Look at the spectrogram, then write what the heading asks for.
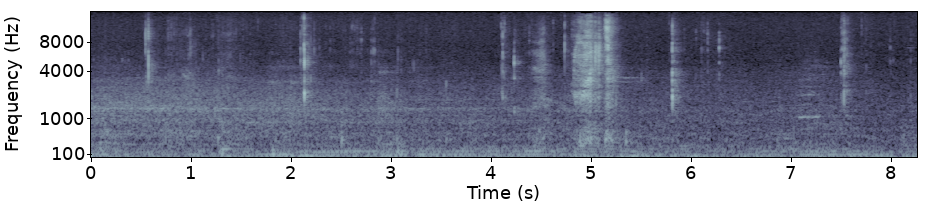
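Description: Close-up eating sounds: chewing with scattered wet mouth clicks and smacks, the loudest cluster about five seconds in, as food is eaten by hand and fingers are licked.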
